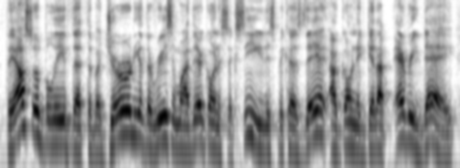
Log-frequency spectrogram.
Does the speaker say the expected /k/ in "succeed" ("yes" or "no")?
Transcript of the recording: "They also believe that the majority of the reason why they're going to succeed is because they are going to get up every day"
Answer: yes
